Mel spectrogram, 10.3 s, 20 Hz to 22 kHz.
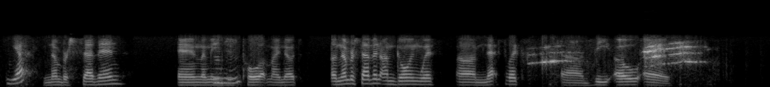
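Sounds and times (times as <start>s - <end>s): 
speech: 0.1s - 1.7s, 2.4s - 9.1s
cat meowing: 7.0s - 7.8s, 8.6s - 9.5s.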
